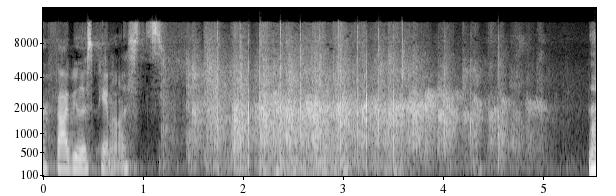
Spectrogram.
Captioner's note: applause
